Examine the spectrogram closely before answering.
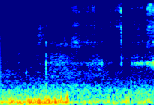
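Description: A hand digs through dry sand.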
